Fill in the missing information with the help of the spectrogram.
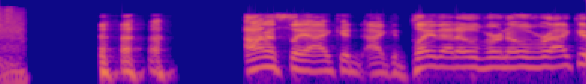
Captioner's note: laugh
